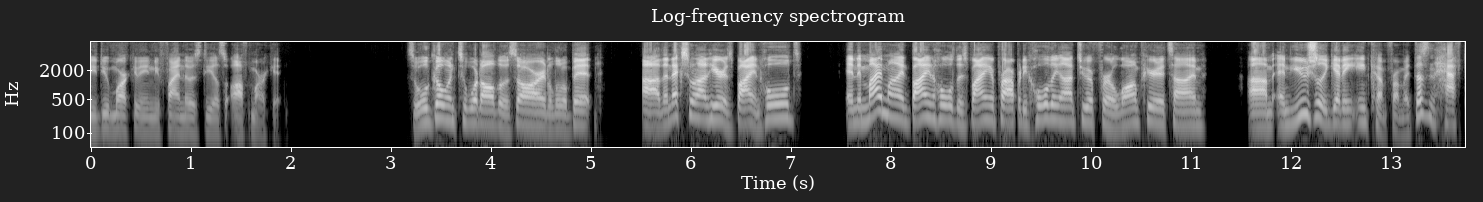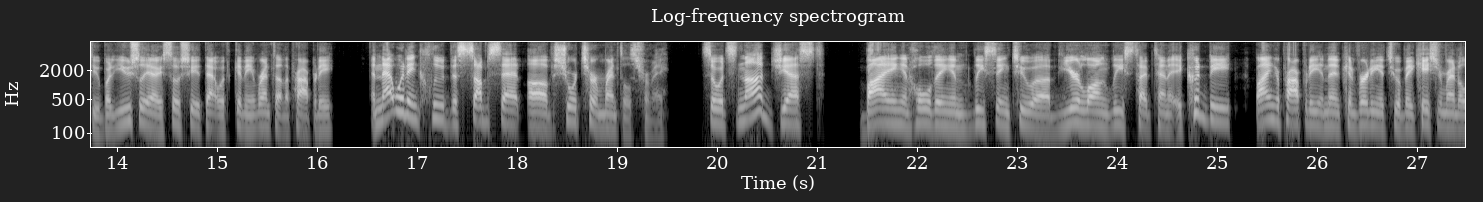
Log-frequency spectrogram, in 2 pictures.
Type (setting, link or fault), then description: setting, live audience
